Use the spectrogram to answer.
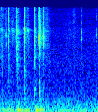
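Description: Typing a coupon code on a computer keyboard: a quick run of soft key clicks clusters in the first second, then the tapping thins out into faint, sparse keystrokes.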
